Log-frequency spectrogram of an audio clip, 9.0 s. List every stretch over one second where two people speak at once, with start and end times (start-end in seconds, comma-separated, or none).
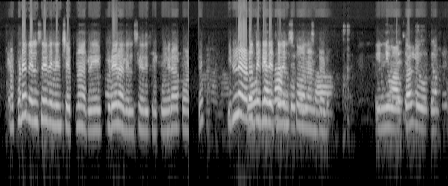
5.0-6.4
